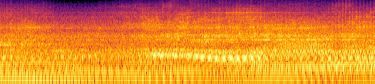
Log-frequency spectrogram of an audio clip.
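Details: Leopard tank diesel, test run after fuel injector bank O-rings and five or six cracked hoses were replaced. Deep, steady idle with even, regular firing and no misses or knocks; no leaks found. Normal idle.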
